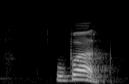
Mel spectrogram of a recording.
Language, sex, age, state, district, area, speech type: Hindi, female, 60+, Uttar Pradesh, Varanasi, rural, read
